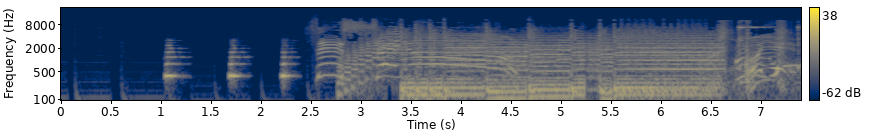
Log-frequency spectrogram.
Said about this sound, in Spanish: ¿puedes tocar el claxon tres veces para comprobar que vas en tu auto? Sí, claro. Te escucho.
